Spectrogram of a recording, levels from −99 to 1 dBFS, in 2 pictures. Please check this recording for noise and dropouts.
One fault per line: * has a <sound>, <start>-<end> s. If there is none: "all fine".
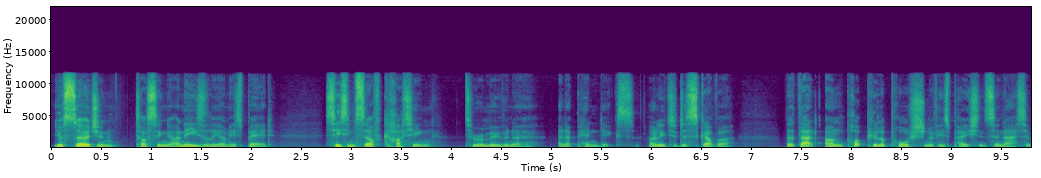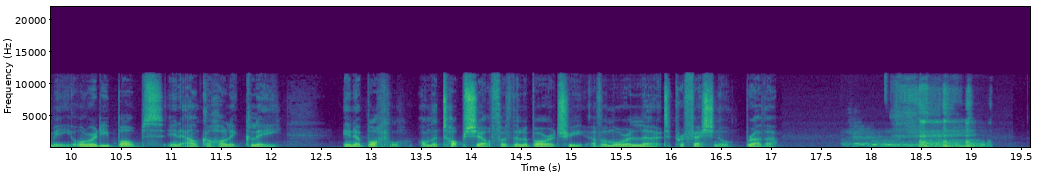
* has a laugh, 17.7-19.2 s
